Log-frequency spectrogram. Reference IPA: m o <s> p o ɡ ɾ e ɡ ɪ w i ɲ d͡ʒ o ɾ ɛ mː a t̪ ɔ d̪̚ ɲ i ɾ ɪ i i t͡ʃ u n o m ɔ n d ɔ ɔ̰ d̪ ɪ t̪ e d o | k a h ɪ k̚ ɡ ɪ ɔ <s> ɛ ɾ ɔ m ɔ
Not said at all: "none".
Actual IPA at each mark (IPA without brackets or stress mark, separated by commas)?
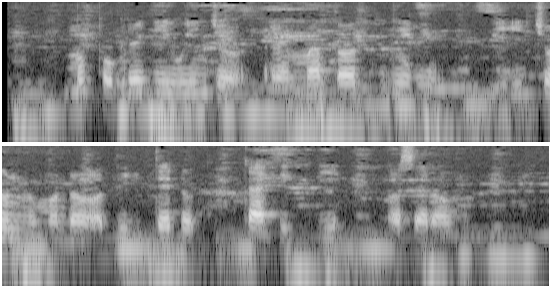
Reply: none, s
